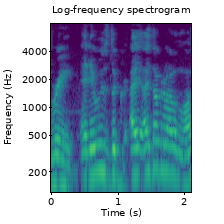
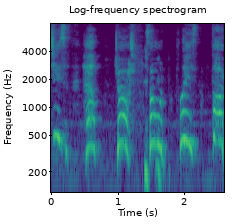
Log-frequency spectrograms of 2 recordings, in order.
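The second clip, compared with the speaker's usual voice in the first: frantic, desperate, shrill and very high-pitched; 3 dB louder than usual. Retelling how a friend turns into a dramatic voice actor, mock panicked desperate pleading. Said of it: "turns into the 5-star voice actor".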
